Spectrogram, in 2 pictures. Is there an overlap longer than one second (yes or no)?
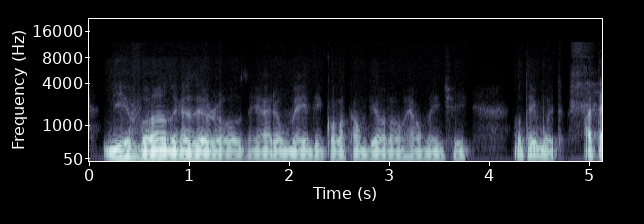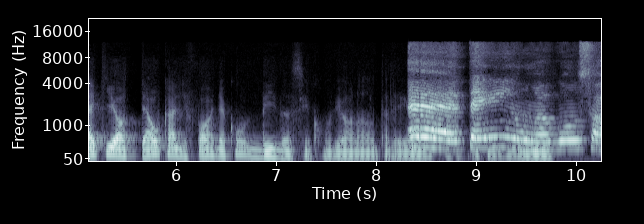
yes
